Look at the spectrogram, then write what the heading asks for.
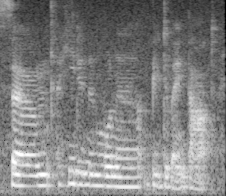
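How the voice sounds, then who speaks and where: A woman's fairly slow speech amid noticeable background noise and audible room echo. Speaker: crochet content creator. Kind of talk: casual vlog narration. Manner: lower, quieter tone.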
